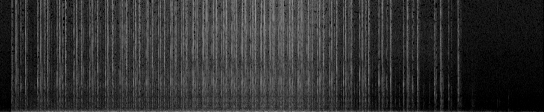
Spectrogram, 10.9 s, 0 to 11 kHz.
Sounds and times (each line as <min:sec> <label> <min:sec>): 0:00.2 pinwheel in a wind 0:09.0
